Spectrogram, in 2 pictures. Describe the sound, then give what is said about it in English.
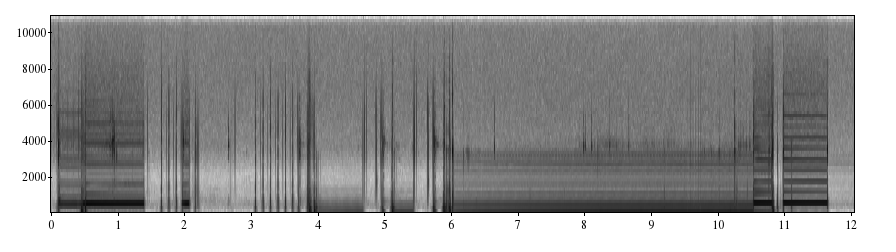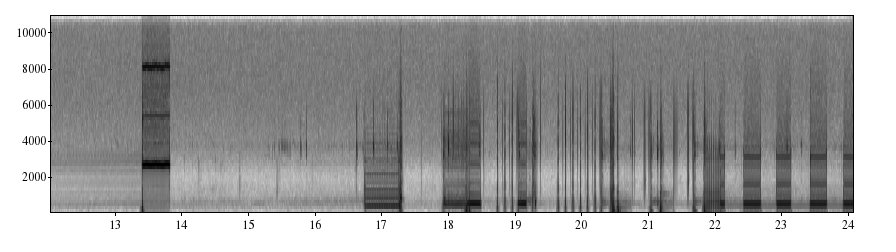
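Telephone exchange reorder tone and dialing on a call to a vacant number level: bursts of short dial tones and clicks, then a long steady droning tone that stops abruptly, a quiet gap, and further rapid tone bursts. “able to get the reorder tone from Cavite on tape as dialed from Marshfield, and here's how that was done.”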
